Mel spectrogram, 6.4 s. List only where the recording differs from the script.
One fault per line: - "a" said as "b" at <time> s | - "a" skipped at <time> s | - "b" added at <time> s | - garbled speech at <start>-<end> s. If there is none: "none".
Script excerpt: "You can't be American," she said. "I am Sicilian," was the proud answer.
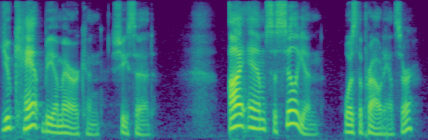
none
